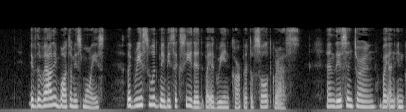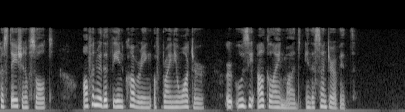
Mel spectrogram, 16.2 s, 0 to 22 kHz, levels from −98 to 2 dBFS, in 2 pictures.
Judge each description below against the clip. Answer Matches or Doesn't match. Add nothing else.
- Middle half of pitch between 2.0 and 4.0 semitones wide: Matches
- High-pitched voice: Matches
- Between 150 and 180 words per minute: Matches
